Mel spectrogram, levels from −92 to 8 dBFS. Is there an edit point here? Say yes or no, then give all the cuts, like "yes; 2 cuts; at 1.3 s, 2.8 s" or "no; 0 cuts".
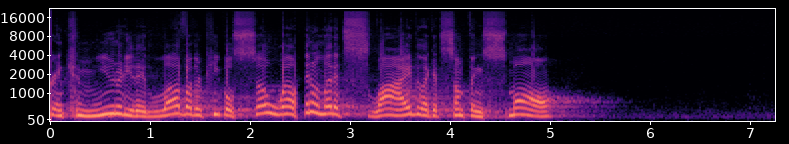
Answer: yes; 1 cut; at 2.5 s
